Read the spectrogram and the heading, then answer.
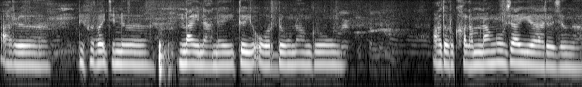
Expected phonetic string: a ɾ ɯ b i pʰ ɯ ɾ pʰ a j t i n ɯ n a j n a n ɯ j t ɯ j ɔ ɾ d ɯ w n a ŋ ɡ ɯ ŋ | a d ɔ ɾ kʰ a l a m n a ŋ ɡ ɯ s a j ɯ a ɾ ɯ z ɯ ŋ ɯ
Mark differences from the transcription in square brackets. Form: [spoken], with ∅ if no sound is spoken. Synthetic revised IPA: a ɾ ɯ b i pʰ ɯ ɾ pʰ a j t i n ɯ n a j n a n ɯ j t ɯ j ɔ ɾ d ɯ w n a ŋ ɡ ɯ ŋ | a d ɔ ɾ kʰ a l a m n a ŋ ɡ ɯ [z] a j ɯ a ɾ ɯ z ɯ ŋ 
